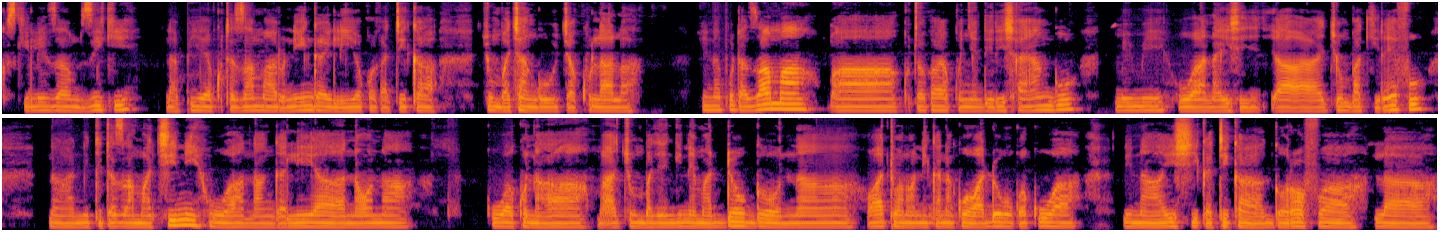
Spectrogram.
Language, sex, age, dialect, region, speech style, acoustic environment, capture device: Swahili, male, 25-34, Kenya - Nairobi Sheng-influenced, Kenya, relaxed, nature; silence, desktop / Linux / Chrome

